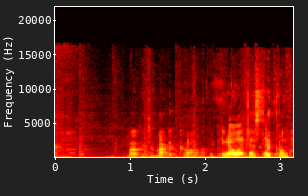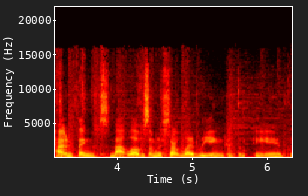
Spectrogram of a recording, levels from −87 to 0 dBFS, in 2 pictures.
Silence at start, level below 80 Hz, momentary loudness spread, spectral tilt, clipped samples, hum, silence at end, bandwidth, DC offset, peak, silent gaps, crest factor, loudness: 0 s; -40 dBFS; 17 LU; -4.5 dB/octave; under 0.1%; none; 0 s; 17 kHz; under 0.1%; -8 dBFS; none; 20 dB; -28 LUFS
